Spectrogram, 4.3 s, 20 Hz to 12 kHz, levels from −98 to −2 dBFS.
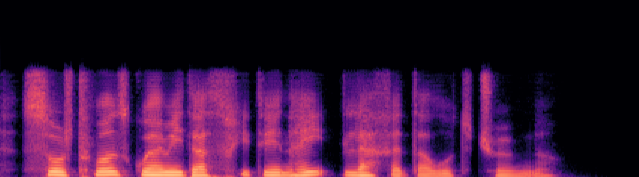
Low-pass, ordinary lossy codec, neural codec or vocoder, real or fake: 7.2 kHz; Opus, 64 kbps; codec, 16 kHz, about 1 kbps, DyCAST, with the encoder's durations; fake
